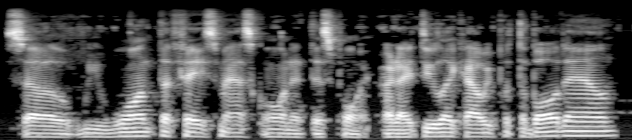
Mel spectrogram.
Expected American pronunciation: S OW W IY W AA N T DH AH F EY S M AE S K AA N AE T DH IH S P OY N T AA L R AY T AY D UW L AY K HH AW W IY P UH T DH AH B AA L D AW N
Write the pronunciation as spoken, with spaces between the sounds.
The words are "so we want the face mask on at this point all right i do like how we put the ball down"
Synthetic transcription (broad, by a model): S OW W IY W AA N DH AH F EY S M AE S K N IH T DH IH S P OY N T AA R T AY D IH L AY K HH AW W IY P UH T DH AH B AA L D AW N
